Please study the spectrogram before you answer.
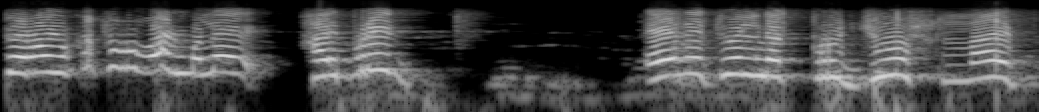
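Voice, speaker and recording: With an extremely high pitch and a measured pace, a man with a Filipino accent preaches to a congregation in a mix of Tagalog and English. He leans on "sabi niya" and frequently asks "no?", all captured in dull, lo-fi live stream audio.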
